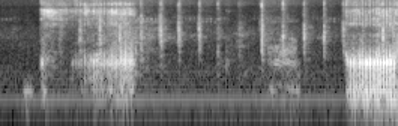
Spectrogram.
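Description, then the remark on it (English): A puppy makes rough, growly snuffling noises, then a run of short whimpering huffs, ending in a louder, drawn-out whine. No one speaks. “What's wrong, puppy?”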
